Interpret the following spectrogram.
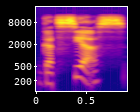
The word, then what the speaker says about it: gracias: So instead of gracias, it's almost like gracia. Yeah, like gracia.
